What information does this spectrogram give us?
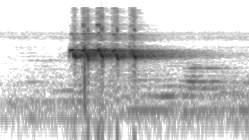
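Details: Yellow-vented bulbul song used as a lure recording to attract other birds: one short, bubbly burst of quick chirping notes, falling away into a faint echo, with no other sounds.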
